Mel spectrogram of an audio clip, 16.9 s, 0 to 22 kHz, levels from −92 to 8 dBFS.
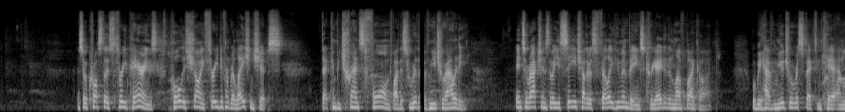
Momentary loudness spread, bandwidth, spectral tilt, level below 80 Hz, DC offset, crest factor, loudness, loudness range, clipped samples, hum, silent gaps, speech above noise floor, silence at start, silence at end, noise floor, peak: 7 LU; 15.5 kHz; -4 dB/octave; -68 dBFS; under 0.1%; 22 dB; -24 LUFS; 3 LU; under 0.1%; none; none; 38 dB; 1.55 s; 0 s; -62 dBFS; -4 dBFS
